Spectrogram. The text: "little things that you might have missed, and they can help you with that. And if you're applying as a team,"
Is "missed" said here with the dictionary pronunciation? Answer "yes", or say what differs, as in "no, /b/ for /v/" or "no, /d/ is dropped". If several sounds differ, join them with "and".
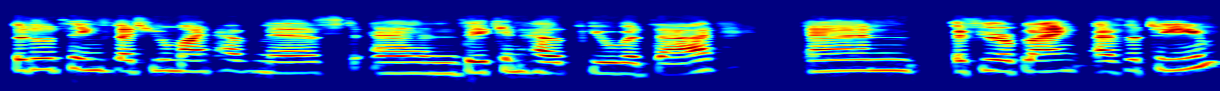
yes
